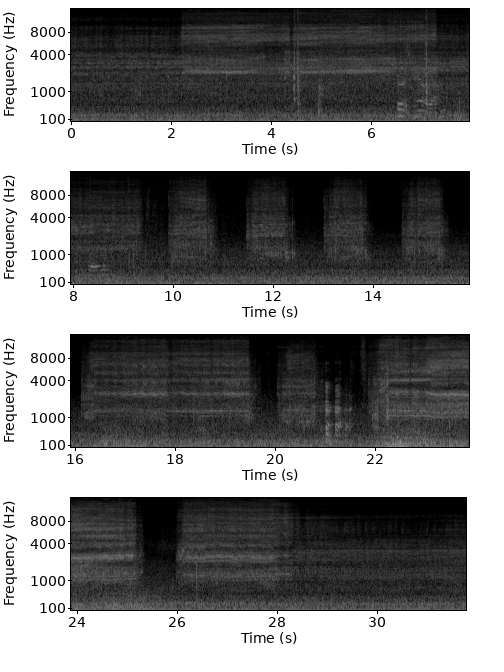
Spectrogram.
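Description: Hobby servo motors driving a small robot's wheels, whirring in stretches of a few seconds as it turns and drives, with pauses between and a few light clicks.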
